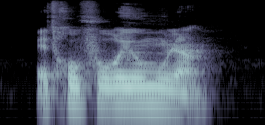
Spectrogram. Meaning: to be all over the place; be in two places at once
- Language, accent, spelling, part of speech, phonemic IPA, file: French, France, être au four et au moulin, verb, /ɛ.tʁ‿o fu.ʁ‿e o mu.lɛ̃/, LL-Q150 (fra)-être au four et au moulin.wav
